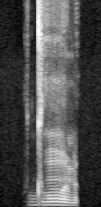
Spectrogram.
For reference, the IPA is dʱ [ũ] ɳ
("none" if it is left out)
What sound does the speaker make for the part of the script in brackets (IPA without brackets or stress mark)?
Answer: ũ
